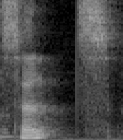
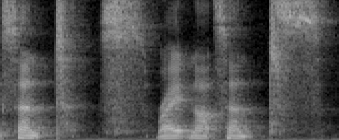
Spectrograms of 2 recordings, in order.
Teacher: So technically no, cents has a stopped t sound, cents, where it's going to have the se, n. We're not going to really hear that T, but we're going to hear that the air stops. So when I'm saying cents, I don't hear the T.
